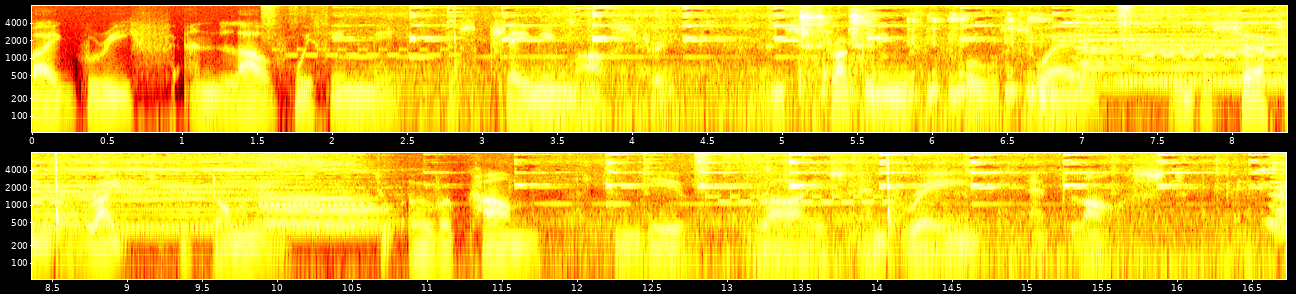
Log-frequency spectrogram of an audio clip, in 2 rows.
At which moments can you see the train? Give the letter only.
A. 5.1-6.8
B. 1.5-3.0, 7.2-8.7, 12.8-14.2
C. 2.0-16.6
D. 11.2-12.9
C.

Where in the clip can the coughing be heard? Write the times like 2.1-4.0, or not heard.
5.1-6.8.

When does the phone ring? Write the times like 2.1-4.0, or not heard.
1.5-3.0, 7.2-8.7, 12.8-14.2.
